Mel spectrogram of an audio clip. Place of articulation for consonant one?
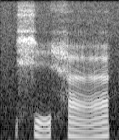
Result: velar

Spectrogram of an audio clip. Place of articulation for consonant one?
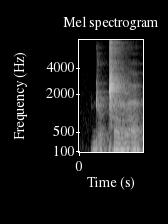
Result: retroflex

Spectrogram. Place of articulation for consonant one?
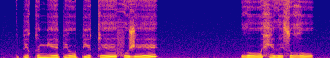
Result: labial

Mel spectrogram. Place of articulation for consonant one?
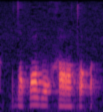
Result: alveolar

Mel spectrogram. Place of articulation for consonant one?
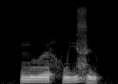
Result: labial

